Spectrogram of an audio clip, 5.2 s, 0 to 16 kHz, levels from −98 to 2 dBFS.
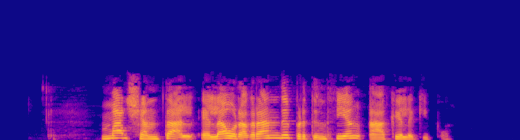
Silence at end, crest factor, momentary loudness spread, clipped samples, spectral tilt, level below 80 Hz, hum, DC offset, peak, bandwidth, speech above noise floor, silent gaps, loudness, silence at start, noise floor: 0.95 s; 18 dB; 7 LU; under 0.1%; -5 dB/octave; -64 dBFS; none; under 0.1%; -2 dBFS; 7.6 kHz; 41 dB; none; -16 LUFS; 1 s; -57 dBFS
